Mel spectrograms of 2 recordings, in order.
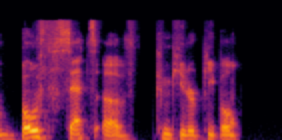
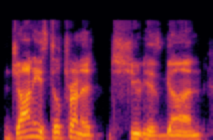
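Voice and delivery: ordinary talk, nothing marked

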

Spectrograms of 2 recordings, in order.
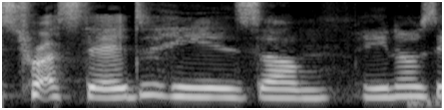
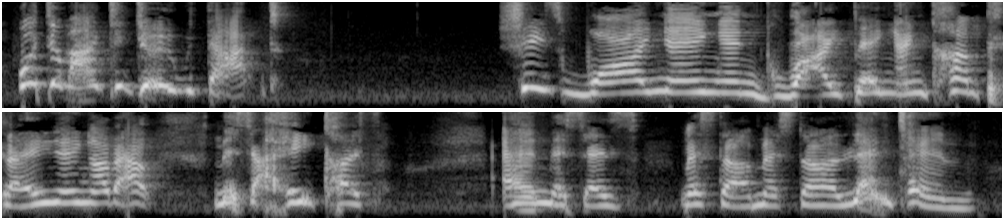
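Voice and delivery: put-on thick Yorkshire accent. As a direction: gripe away in broad Yorkshire. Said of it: "That is one thick Yorkshire accent".

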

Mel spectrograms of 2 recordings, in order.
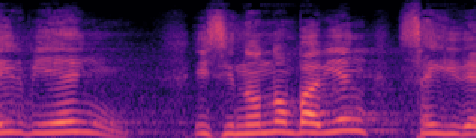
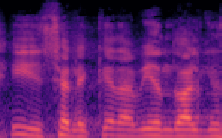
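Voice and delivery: ordinary talk

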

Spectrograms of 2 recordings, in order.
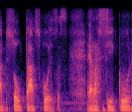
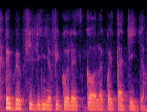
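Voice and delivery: mock whiny mother; 3 semitones higher than usual. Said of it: "E a mãe chorando, dando escândalo lá".

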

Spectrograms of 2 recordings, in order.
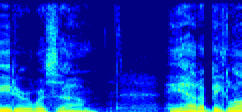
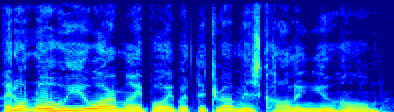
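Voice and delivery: put-on old native lady; 11 semitones higher, 6 dB louder than usual. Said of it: "And she said to me".

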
